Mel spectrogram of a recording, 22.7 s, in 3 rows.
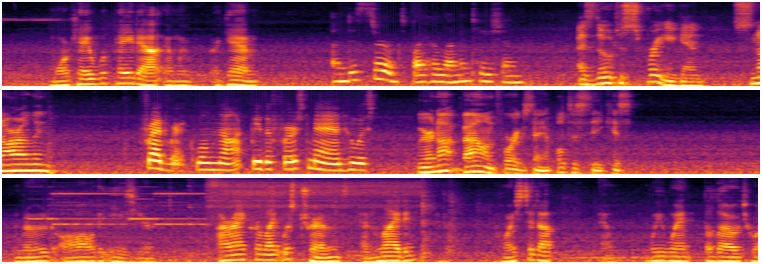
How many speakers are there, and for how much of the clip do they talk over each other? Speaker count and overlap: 5, no overlap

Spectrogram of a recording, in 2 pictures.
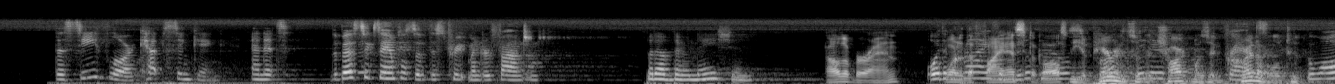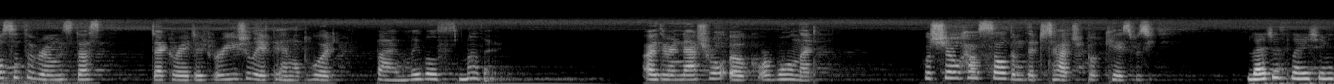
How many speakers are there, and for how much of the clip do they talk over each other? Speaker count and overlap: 6, about 12%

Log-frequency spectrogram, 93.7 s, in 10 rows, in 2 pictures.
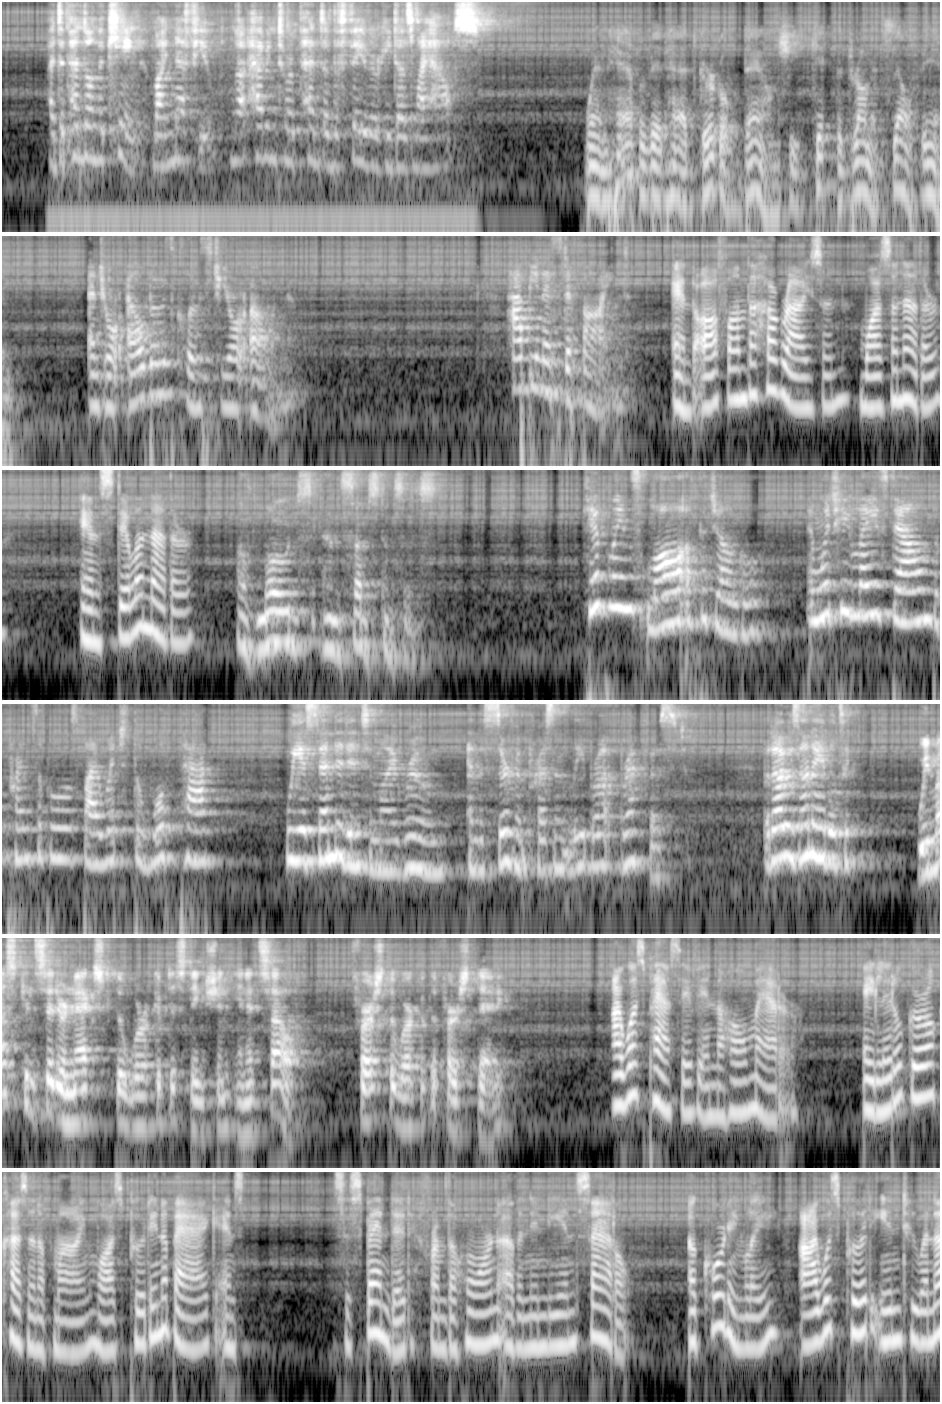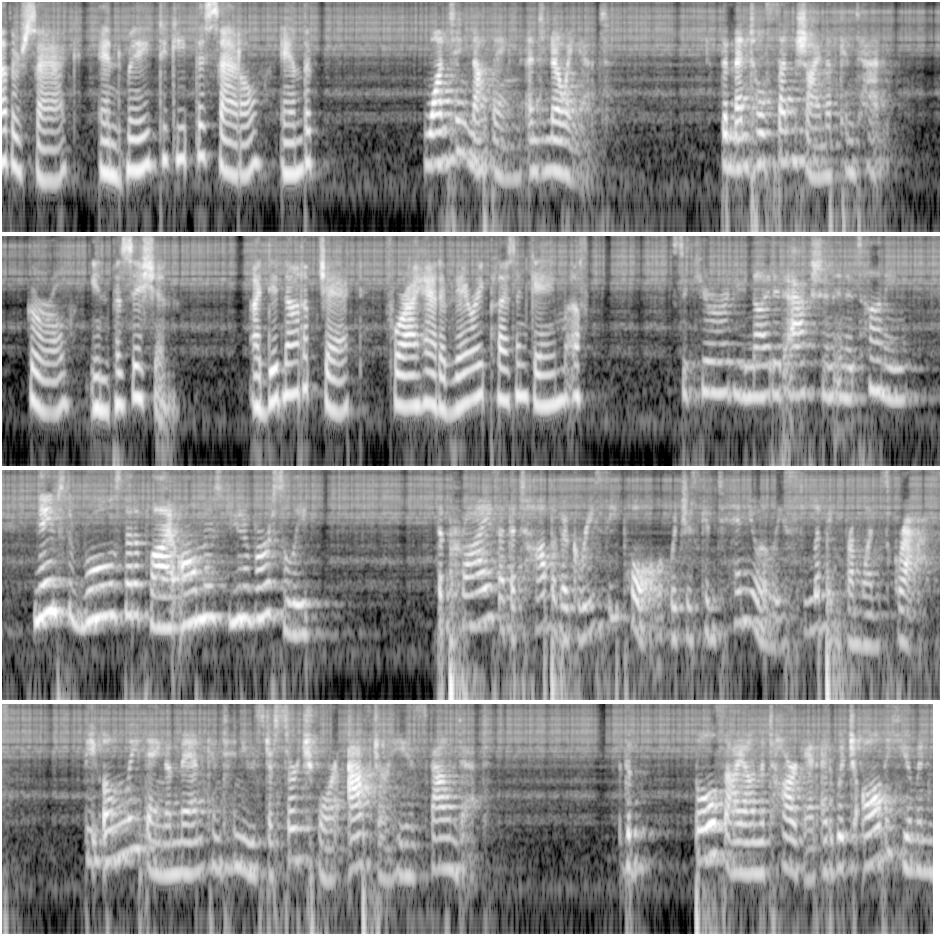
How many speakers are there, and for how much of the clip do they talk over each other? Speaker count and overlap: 8, no overlap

